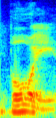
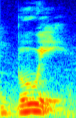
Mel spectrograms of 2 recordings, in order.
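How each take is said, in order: First: The word is one syllable, like boy. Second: The word is two syllables, like boo-ee. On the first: This is how the speaker says it. "So I say boy as well" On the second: This is how Americans say it. "I think Americans say buoy"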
